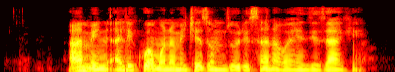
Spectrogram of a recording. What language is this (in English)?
Swahili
